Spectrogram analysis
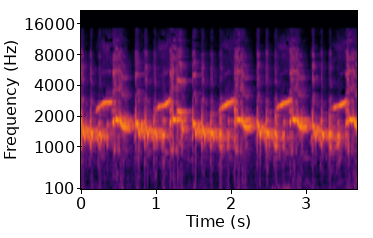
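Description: A red partridge gives loud, harsh, chattering calls with a rising squeaky note, repeated rapidly about every second without a break.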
